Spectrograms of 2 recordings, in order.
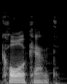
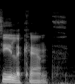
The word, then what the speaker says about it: coelacanth: it's a relic uh is it a coelacanth isn't it how you pronounce the fish or is it just coal cant so i'm pretty sure it's coelacanth but i don't embarrass myself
